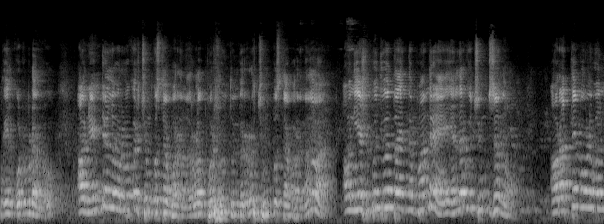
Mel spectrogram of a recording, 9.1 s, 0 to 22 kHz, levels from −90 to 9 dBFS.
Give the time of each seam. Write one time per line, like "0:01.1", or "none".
0:05.0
